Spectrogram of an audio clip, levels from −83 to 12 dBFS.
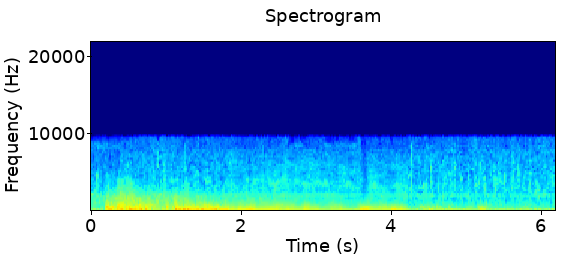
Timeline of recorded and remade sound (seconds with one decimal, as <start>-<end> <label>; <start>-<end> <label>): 0.0-1.8 recorded; 1.8-4.2 remade; 4.2-6.2 recorded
